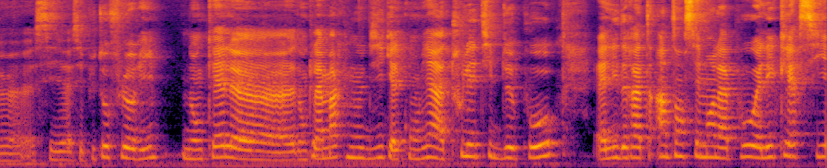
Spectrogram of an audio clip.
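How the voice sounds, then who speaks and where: Chatty woman vlogger, casual product review with lots of hesitations, mid-pitched voice, echoey room. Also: a little mellow. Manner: chatty, many hesitations, enthusiastic about products. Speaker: beauty vlogger.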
